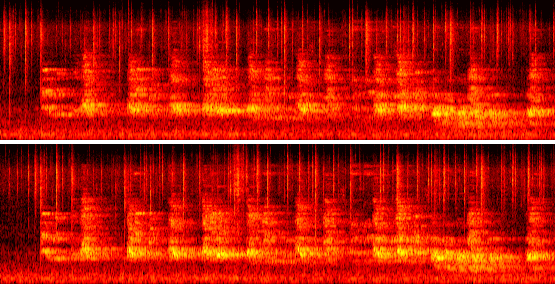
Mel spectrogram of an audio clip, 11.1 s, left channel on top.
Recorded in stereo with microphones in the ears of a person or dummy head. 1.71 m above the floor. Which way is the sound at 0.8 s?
75° right (ahead or behind).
